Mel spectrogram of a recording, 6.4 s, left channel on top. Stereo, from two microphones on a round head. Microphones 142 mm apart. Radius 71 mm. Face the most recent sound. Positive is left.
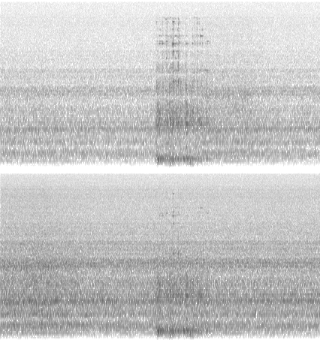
turn(degrees=70)  # may be behind; listen again after turning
